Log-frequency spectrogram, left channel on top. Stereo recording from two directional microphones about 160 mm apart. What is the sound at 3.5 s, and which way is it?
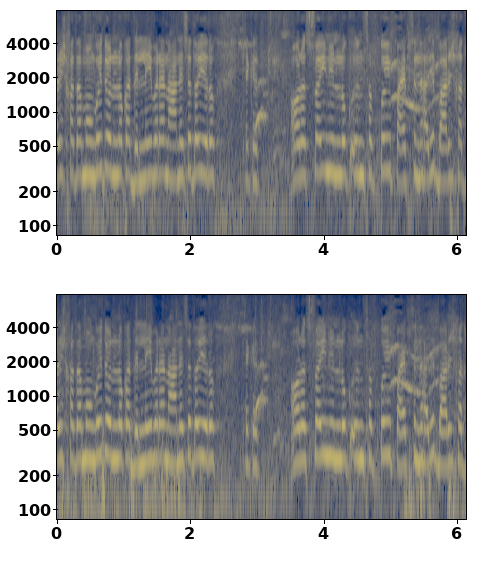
Speech, 15° right (ahead or behind).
